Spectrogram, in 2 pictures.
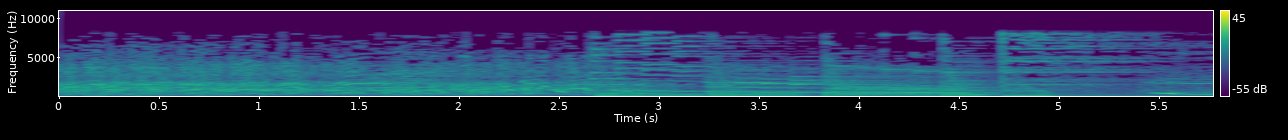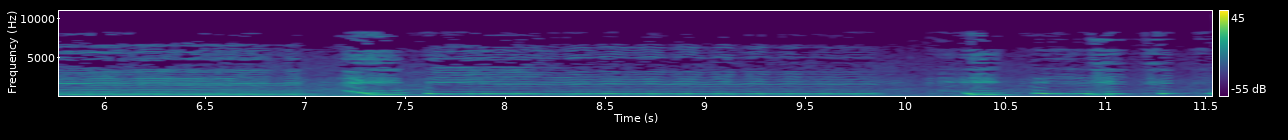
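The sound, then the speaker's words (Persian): A boy cries loudly in long, sustained wailing sobs with short breaks for breath, following a burst of busy background chatter and choppy noise. “او باچه جان چرا گریه میکنی ها؟”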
